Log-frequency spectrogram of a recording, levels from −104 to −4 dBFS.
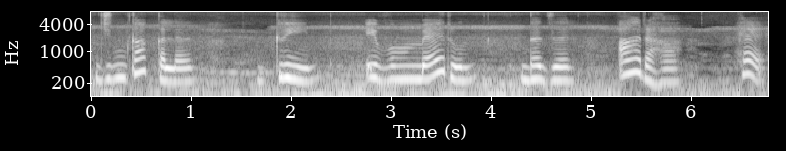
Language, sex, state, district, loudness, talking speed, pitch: Hindi, female, Himachal Pradesh, Shimla, -16 LUFS, 80 wpm, 220 Hz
